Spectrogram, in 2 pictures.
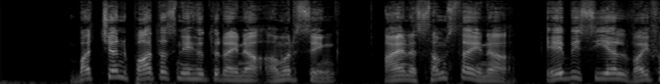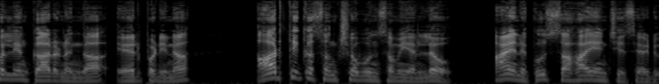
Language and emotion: Telugu, neutral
